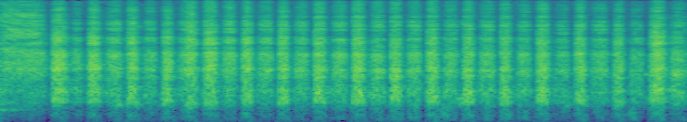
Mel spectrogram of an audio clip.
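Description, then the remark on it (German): Rapid, rhythmic panting breaths from a person imitating a dog with tongue out and hands on the ribs, about seven puffs per second, steady, with no talking over it. “Dann die Zunge raus, wie ein Hund hecheln.”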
